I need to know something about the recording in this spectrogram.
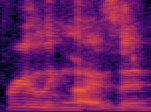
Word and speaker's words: Frelinghuysen: Yeah, well, it is because it's a Dutch name, but it's not. That's not how you say it in Dutch. But we say it Frelinghuysen in English, and it's a huge, huge place.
